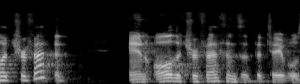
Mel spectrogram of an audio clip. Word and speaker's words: Trefethen: glasses before you get that trophethan it starts to flow you know it's accent on the second syllable um but uh you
